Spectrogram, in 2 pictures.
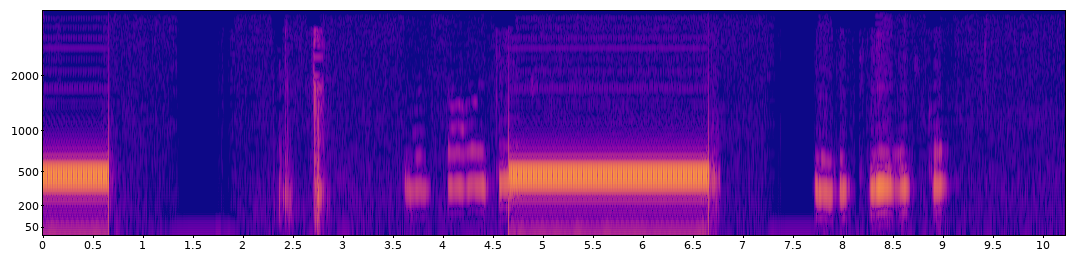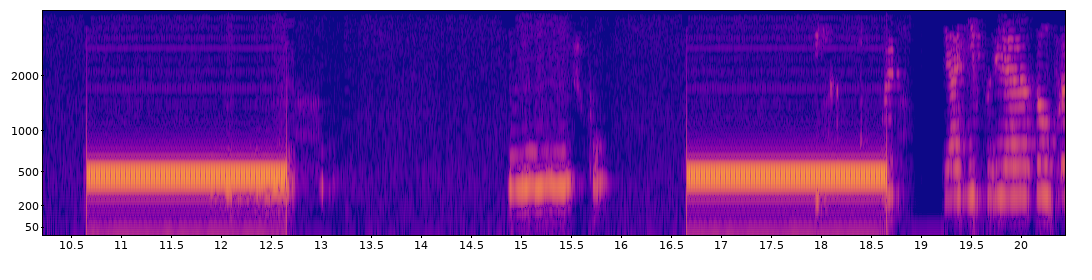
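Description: A telephone line tone sounds while a call is being placed, in steady two-second beeps separated by pauses of about four seconds, clear and fairly loud, while muffled voices talk quietly in the gaps.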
